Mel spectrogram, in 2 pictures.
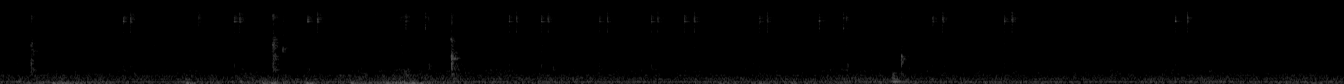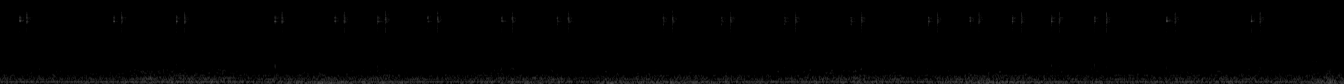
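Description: Faint, irregular clicking from a computer mouse and keyboard, a few clicks a second with pauses between, as knife-tool points are placed and shortcut keys are pressed. A low steady hum runs underneath.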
